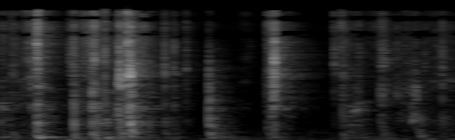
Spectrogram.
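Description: A deck of tarot cards being shuffled by hand: a quick run of card taps and slaps in the first second, then one more about halfway through.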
